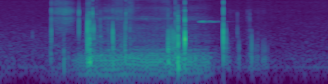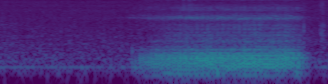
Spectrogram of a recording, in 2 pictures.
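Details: Snoring during sleep: a rough, fluttering snore with some snorting and clicks, then a quieter, steady fluttering snore on the next breath.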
